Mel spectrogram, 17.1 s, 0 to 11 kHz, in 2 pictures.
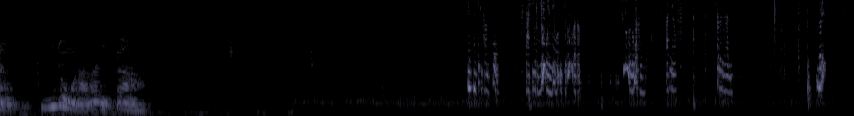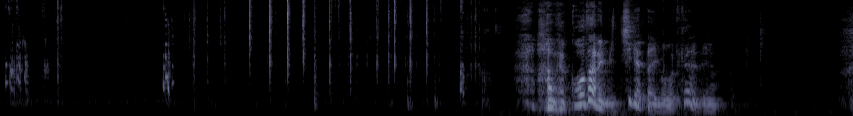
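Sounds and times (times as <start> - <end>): sharp clicks: 10.2 - 13.4.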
